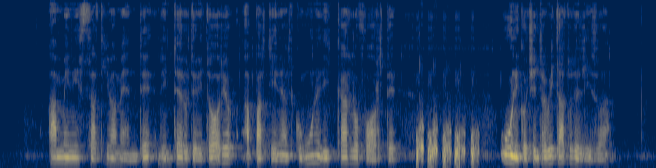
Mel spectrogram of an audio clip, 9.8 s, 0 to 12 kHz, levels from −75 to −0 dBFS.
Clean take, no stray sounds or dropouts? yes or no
no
